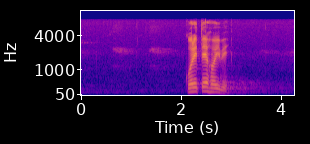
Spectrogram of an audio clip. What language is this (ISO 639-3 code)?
ben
